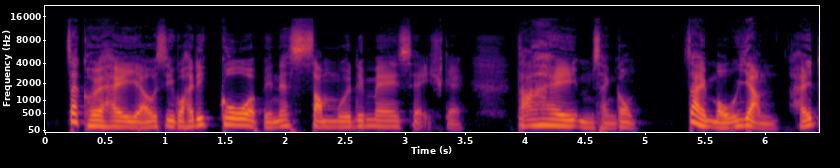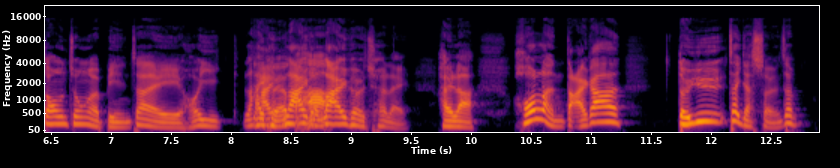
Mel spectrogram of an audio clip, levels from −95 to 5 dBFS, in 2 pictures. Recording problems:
uneven, jittery; strongly; from 0.5 to 12 s

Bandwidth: 15 kHz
